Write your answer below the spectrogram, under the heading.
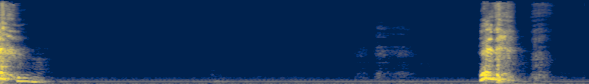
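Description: Two loud, wet, explosive bursts several seconds apart with a quiet room hum between them: forceful sneezes, as with a head cold.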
